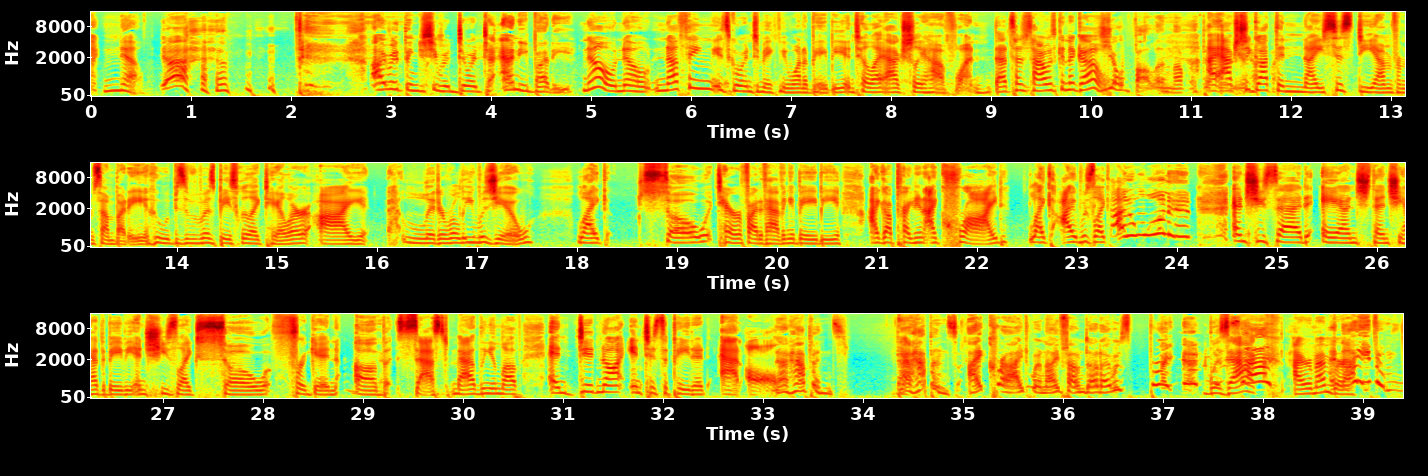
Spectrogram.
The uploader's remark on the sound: recorded this bitch in the car on the way to the airport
